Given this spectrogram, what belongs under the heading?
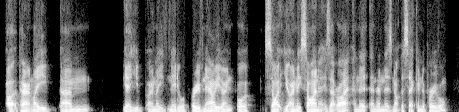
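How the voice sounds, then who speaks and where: In a very clean recording with a silent background and a dry, close sound with no echo, a man with an Australian accent talks at a moderate pace, his fairly low pitch held in fairly even intonation. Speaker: crypto podcast co-host. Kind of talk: casual chat.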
